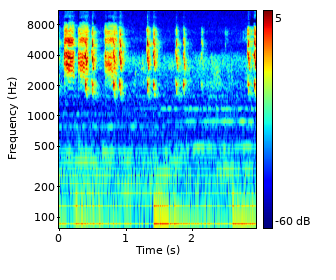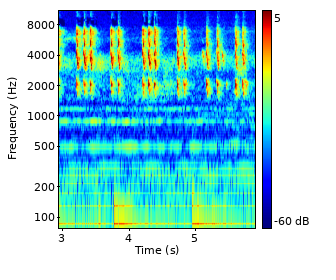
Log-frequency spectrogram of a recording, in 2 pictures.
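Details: A hummingbird in Washington DC, USA, gives high, dry chips in quick clusters of two to four, repeated every second or so, over low regular thumps and a faint steady hum.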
